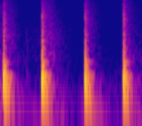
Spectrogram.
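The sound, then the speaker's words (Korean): Four dull, thudding knocks in an even, steady rhythm, a foley demonstration of the sound of a person walking made by knocking. Each hit is short with a low, woody body and quick decay, with silence between. “사람 걷는 소리”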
